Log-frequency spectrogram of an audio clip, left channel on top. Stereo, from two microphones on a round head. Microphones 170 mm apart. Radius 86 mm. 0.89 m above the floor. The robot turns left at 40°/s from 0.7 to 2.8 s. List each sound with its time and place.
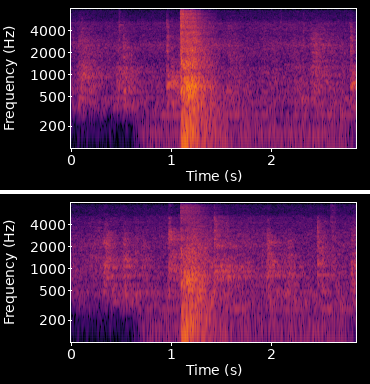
1.1 s a gunshot: 70° left (ahead or behind), 1.4 m; by 1.5 s 60° left (ahead or behind), 1.4 m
